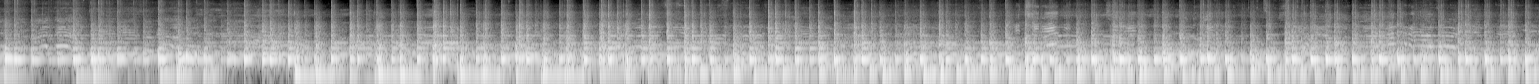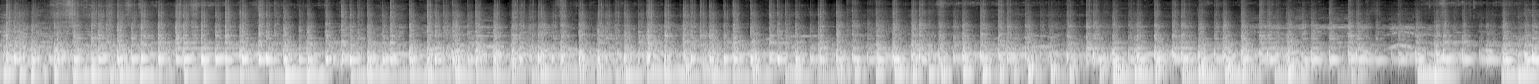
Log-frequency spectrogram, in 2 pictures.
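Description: Traditional devotional procession music: fast, dense drumming over a steady held drone note, with voices mixed in.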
